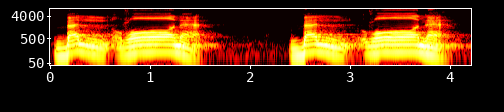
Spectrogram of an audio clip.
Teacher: var istisnai bir durum var o da nedir burada sektenin olmasıdır burada biz sekte yaptığımız için buradaki lamı ne yapıyoruz rayya katmadan okuyoruz idgam yapmıyoruz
